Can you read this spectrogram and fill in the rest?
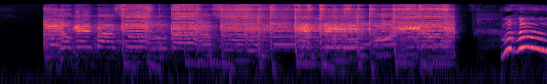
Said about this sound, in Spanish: Oye, de la mano con este reggaetón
